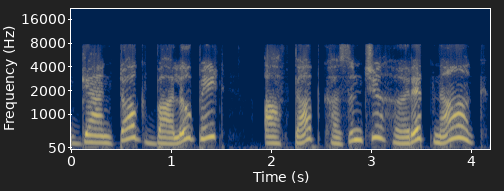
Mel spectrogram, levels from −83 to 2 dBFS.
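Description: Bluetooth LC3 compression runs through the whole of this speech clip: nothing is present above 7.7 kHz, and the upper range that remains has a breathy, grainy, noise-filled quality from heavy codec damage. The likely cause is Bluetooth LE Audio's LC3 transform codec at a low bitrate, which fits about 24 kbps with 7.5 ms frames. It discards much of the high-frequency detail and substitutes generated noise, so the top of the band sounds hissy rather than clear.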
